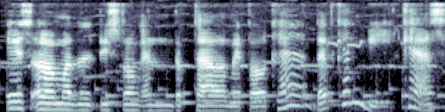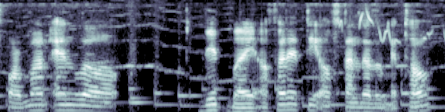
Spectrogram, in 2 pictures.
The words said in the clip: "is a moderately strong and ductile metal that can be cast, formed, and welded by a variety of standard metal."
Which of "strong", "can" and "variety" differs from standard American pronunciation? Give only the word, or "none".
variety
